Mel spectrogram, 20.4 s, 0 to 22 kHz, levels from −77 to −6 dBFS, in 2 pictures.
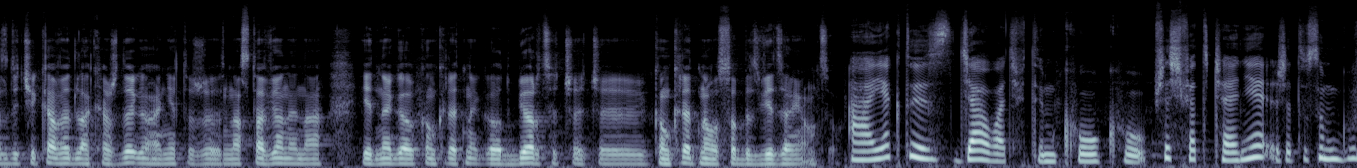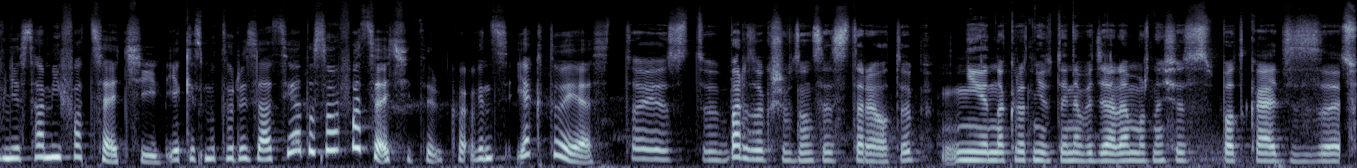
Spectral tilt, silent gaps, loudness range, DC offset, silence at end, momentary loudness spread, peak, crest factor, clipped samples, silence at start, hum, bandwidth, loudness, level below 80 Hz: -4.5 dB/octave; none; 3 LU; under 0.1%; 0 s; 8 LU; -8 dBFS; 18 dB; under 0.1%; 0 s; none; over 20 kHz; -25 LUFS; -54 dBFS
